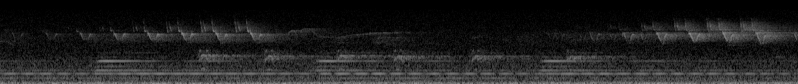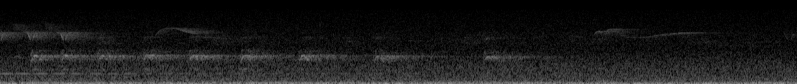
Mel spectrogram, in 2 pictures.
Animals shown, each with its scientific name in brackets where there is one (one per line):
Eastern Wood-Pewee (Contopus virens)
Ovenbird (Seiurus aurocapilla)
American Crow (Corvus brachyrhynchos)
